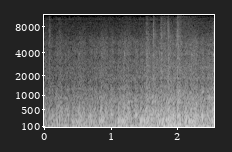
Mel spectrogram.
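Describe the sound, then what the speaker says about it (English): A passenger train in the video game Train Simulator 2016 rumbles past in a steady, loud wash of rolling noise with faint clickety-clack of wheels, continuous throughout. "It's another passenger train."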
